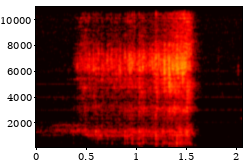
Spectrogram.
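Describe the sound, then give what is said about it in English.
A single slurp of hot peppermint tea, an airy, hissing intake of breath and liquid lasting about a second before it cuts off into quiet room tone. “Sorry about the sipping noises, but I accidentally got the string bit caught in my mouth while I was sipping my peppermint tea, which apparently is good for digestion.”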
